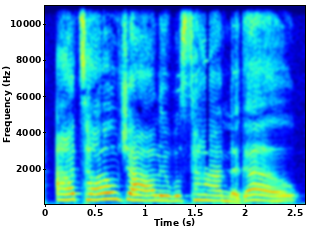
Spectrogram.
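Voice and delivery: drawn-out mocking imitation; mimicked housewife. [name] chiding the group on the bus, slow mock singsong.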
